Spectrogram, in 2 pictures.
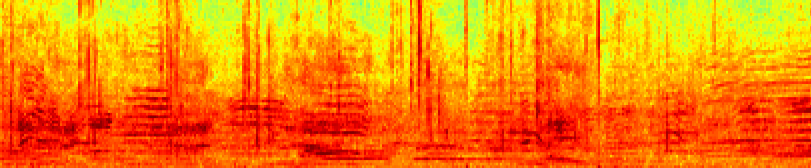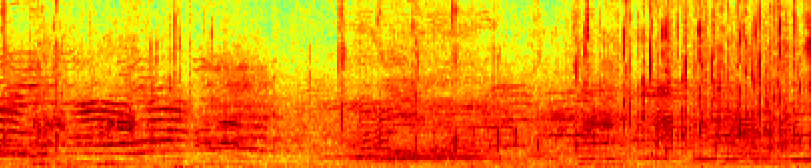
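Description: Several voices calling and shouting over one another across a football pitch during open play, over steady stadium ambience.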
